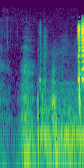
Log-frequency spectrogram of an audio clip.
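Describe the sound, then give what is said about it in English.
A goat bleats in short, wavering cries, ending in a sudden loud, strained call with no one speaking. “Goats are just hilarious in general.”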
